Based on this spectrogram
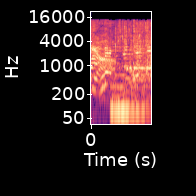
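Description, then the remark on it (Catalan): Cava is poured into glasses for a toast in a short, fizzy pour with a rising filling tone, while people talk and murmur. “va, posa una mica de cava i brindem, no?”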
